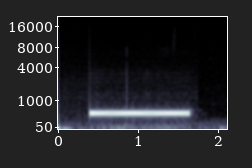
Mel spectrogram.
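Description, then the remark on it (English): A single steady electronic phone tone sounds once, loud and unbroken for just over a second, then cuts off abruptly. No voices are heard around it. “Ring, ring, ring, bitch.”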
